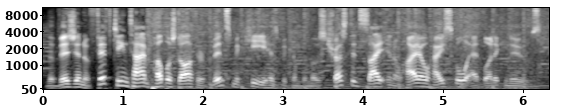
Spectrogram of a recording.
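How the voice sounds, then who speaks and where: A male announcer delivers scripted promo narration. His medium-pitched voice moves around in a very lively way over a light guitar music bed. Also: moderate pace. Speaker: advertisement announcer.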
